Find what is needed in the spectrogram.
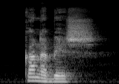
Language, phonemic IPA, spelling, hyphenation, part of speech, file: Dutch, /ˈkɑ.naːˌbɪs/, cannabis, can‧na‧bis, noun, Nl-cannabis.ogg
- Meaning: 1. cannabis, plant of the genus Cannabis, especially Cannabis sativa or Cannabis indica 2. cannabis, a drug made from parts of this plant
